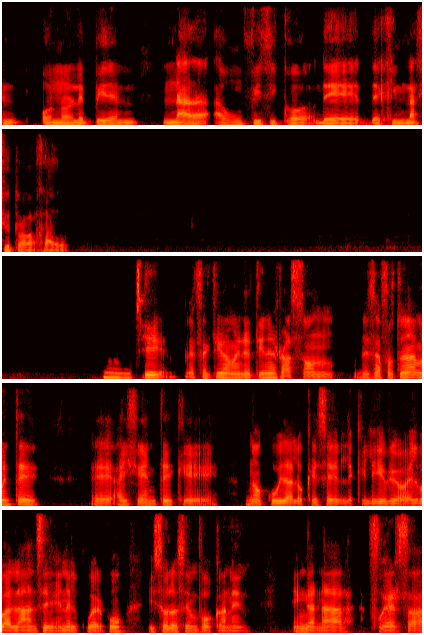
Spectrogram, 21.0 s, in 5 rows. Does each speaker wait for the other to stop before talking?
Yes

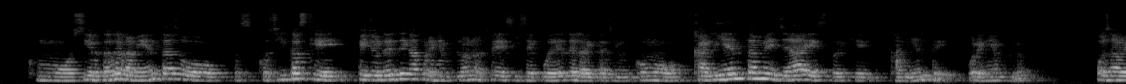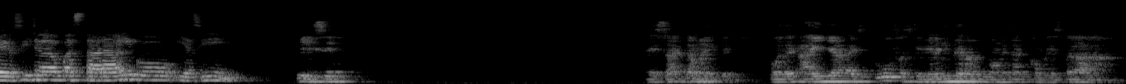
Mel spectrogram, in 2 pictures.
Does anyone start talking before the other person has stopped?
No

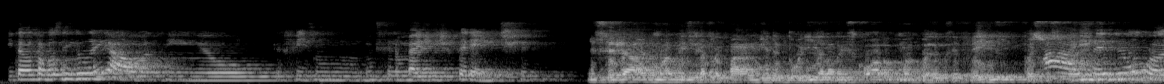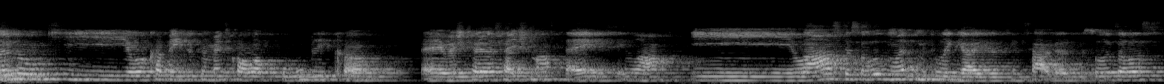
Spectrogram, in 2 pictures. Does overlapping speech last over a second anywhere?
Yes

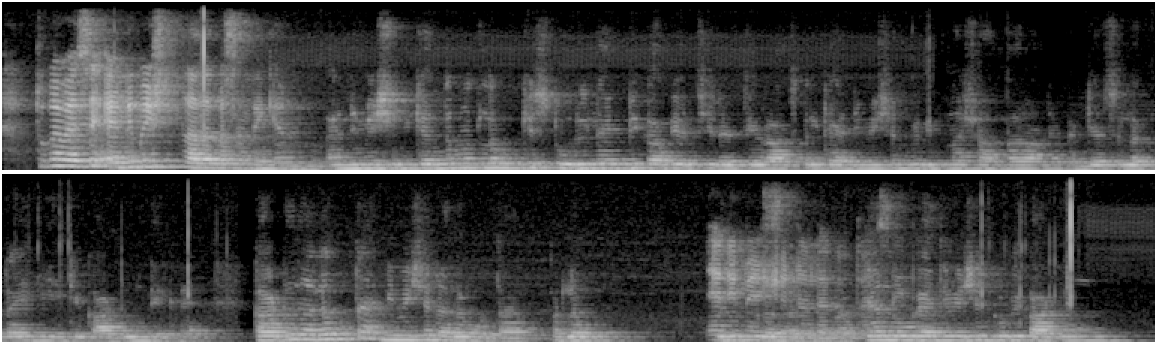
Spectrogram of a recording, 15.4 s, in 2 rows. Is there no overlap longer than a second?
No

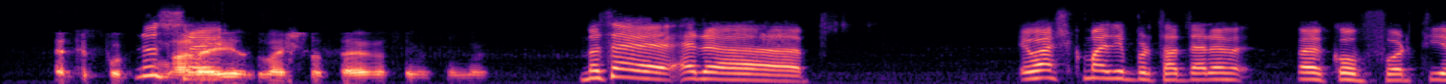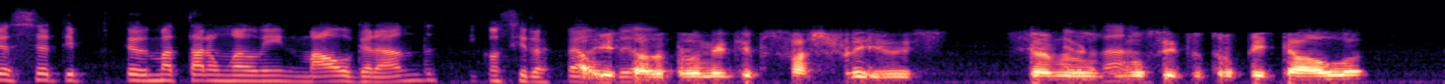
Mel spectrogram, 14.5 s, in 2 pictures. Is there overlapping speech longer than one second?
No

